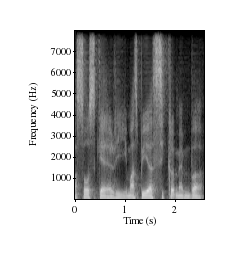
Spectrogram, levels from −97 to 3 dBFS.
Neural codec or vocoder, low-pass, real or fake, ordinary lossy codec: codec, 16 kHz, about 1 kbps, DyCAST, with the encoder's durations; none; fake; none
